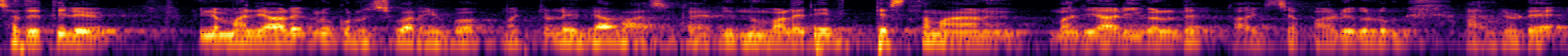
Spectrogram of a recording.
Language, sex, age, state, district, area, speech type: Malayalam, male, 18-30, Kerala, Malappuram, rural, spontaneous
